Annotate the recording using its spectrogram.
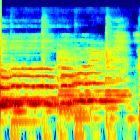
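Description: Female voices singing a worship chorus over electronic keyboard accompaniment, holding long notes with a slide in pitch about a second in, then briefly dropping away near the end.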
